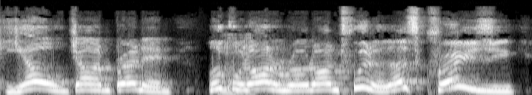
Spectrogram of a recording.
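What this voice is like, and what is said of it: Impression of SBA. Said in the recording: “that's my SBA impression... that's how he talks”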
